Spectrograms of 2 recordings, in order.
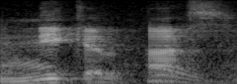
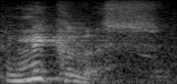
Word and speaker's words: Nicholas: Once upon a time, there was a woman called Nickel Ass. It's pronounced Nicholas. It's all right.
